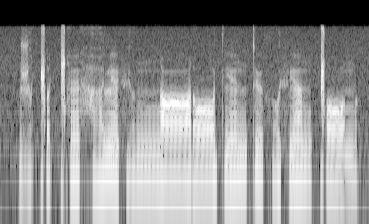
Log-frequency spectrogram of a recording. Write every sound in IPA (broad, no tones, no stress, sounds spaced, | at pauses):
ʒ ɔ̤ ǁ ɵ ǁʰ ɛ̃ h a̤ lʲ ã fʲ ɔ̤ nː ɑː ɾ ɔː tʲ ɛ̃ n t y θ ɔ̤ fʲ ã n ǁ ɔ n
